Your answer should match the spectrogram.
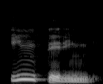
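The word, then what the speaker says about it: ínterim: A terceira palavra é interim. Ó, interim é uma palavra proparoxítono. Todas as proparoxítonas são acentuadas.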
